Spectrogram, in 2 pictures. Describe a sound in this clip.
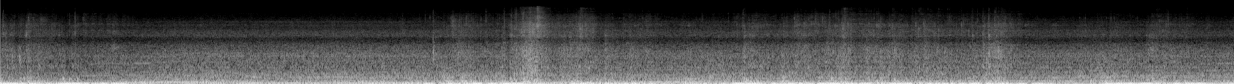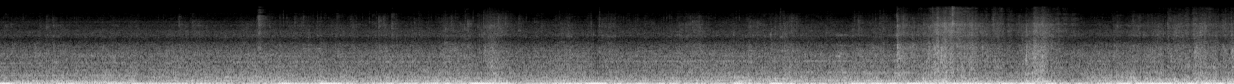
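A bus engine drones steadily as the bus drives along a road.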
